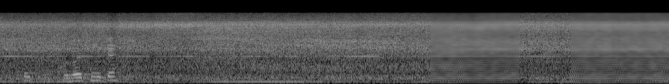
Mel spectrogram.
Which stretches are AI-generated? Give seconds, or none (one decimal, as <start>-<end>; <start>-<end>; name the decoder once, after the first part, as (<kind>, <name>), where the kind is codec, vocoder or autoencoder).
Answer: 4.3-5.2 (vocoder, Vocos); 5.7-6.7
